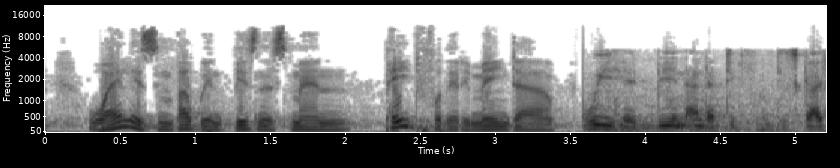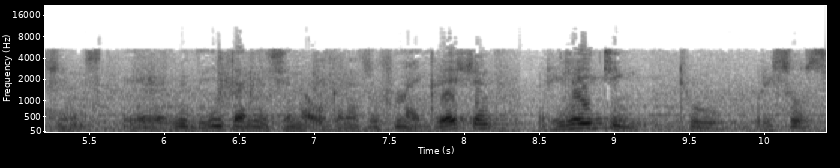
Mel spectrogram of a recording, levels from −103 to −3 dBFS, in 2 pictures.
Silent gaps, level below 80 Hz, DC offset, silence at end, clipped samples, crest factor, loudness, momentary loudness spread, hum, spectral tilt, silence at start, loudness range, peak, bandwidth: none; -40 dBFS; under 0.1%; 0 s; under 0.1%; 12 dB; -23 LUFS; 10 LU; none; -5.5 dB/octave; 0 s; 3 LU; -10 dBFS; 11 kHz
